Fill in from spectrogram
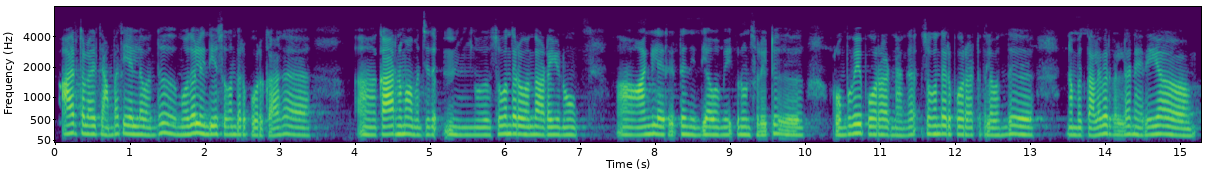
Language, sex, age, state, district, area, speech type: Tamil, female, 30-45, Tamil Nadu, Namakkal, rural, spontaneous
